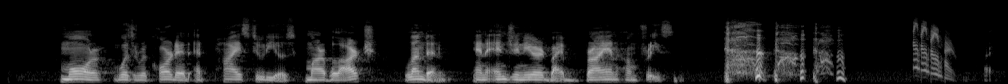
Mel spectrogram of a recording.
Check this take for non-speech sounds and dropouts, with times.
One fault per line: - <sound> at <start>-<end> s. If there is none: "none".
- cough at 7.2-8.5 s
- chirp at 9.1-9.6 s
